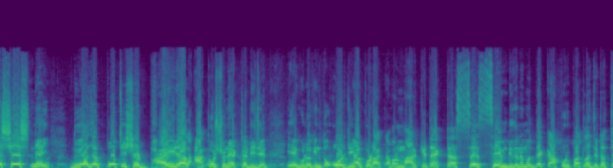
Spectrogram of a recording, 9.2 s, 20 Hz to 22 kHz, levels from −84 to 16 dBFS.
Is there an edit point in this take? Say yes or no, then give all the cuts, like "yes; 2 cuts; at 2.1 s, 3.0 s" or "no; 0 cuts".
no; 0 cuts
